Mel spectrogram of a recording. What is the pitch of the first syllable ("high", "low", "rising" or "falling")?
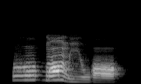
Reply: high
